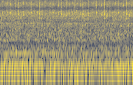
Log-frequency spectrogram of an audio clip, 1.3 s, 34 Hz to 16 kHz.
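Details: 2013 Lexus LX 570 (Toyota) that had a crank-no-start from a misplaced EFI relay; smooth, steady low idle with an even beat and no knocks, misses or stumbles; engine idling normally.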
